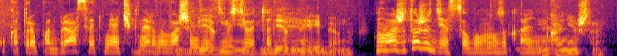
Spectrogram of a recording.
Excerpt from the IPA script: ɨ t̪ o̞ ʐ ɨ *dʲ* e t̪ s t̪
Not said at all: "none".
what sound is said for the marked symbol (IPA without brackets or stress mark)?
dʲ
